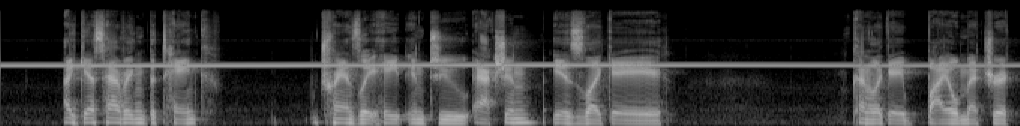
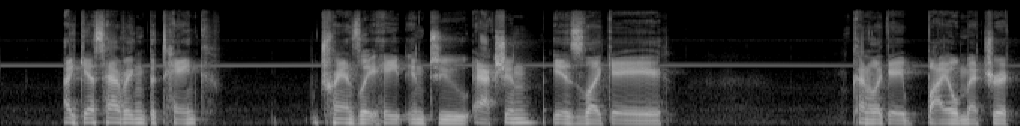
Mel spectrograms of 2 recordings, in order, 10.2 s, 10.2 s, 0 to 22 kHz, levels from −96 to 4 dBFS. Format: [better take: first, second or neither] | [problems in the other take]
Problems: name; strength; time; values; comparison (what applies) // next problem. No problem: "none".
second | high-pitched whine; loud; throughout; 2.5 kHz, 6 dB below the speech; faint in the second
